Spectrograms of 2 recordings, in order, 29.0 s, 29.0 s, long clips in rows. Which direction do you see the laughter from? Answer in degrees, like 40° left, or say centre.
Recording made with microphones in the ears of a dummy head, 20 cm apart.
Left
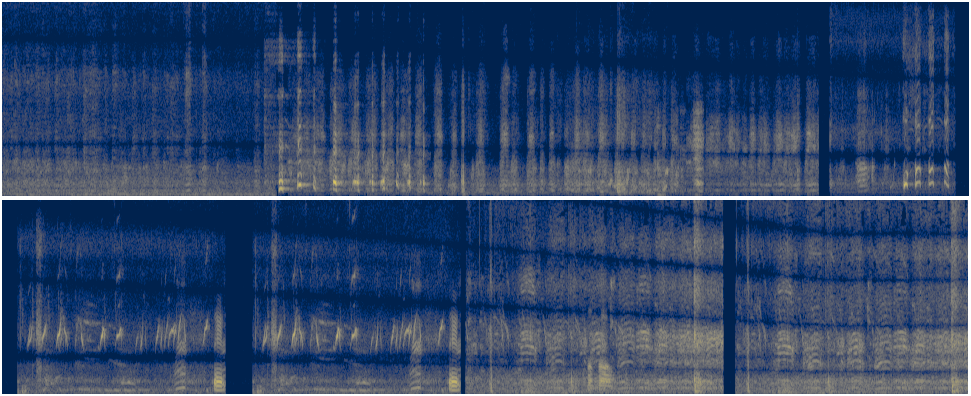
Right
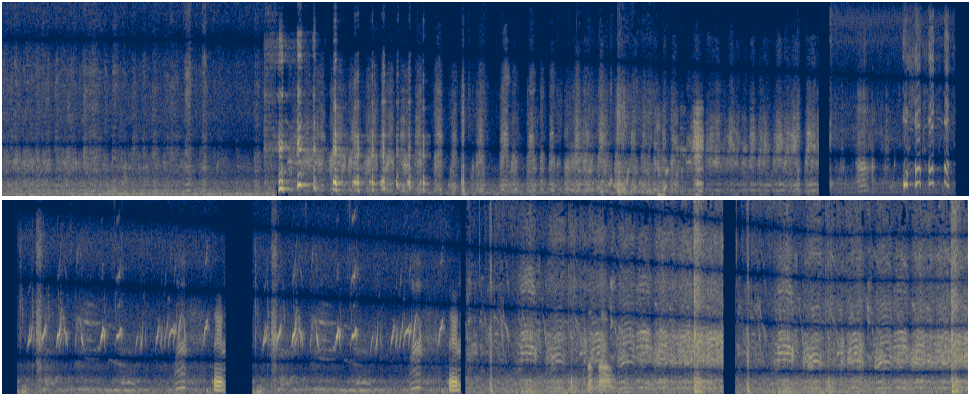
30° right.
